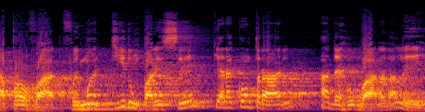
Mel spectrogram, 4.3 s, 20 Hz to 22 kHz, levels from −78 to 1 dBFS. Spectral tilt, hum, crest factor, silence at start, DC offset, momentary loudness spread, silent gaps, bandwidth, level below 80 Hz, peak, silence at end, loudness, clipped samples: -5.5 dB/octave; none; 12 dB; 0 s; under 0.1%; 5 LU; none; 14 kHz; -54 dBFS; 0 dBFS; 0 s; -12 LUFS; 0.2%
